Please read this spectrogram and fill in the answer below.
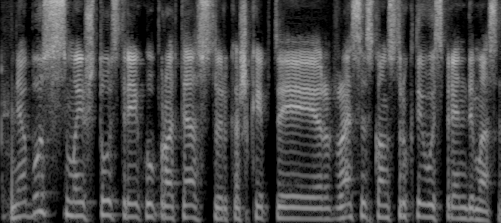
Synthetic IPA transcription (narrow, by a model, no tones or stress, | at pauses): nʲɛbʊsmɐɪʃt̪uːsʲt̪ʲɾʲɛɪkuːpɾoːt̪ʲæst̪ʊɪɾkɐʃkɐɪpt̪ɐɪɪrːɑsʲɪskoːnst̪ɾʊkt̪ʲiːʋʊssʲpʲɾʲɛnʲd̪ʲɪmɐs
